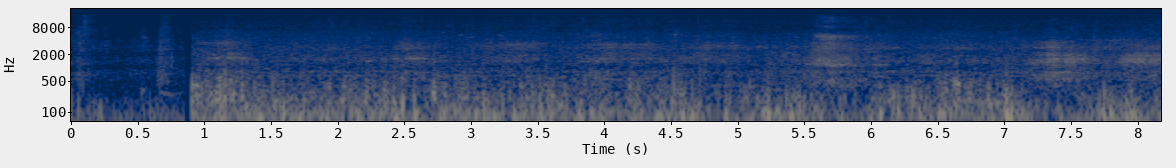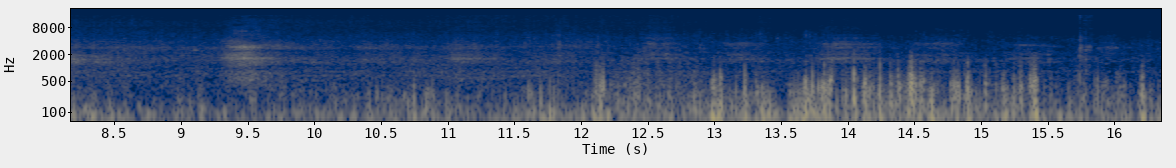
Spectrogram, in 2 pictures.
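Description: Wind buffeting the microphone of a camera riding along on a road bike, a heavy low rumble that starts suddenly about a second in and grows louder near the end.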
